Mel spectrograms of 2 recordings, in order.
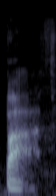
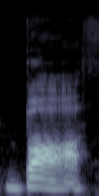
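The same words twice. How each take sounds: First: It is said in a non-London accent. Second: It is said in a London accent. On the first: "instead of bath" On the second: "like a Londoner say bath"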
